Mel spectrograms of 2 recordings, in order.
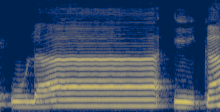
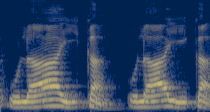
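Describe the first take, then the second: First: اولئک with a clear hamza kasra, ulaa-ika; correct pronunciation. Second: اولئک said oolayik with a ya sound; wrong اولئک, ی instead of hamza; common mispronunciation. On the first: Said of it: "اس کو پڑھیں گے اولئک". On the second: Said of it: "اکثر لوگ اس لفظ کو غلط پڑھتے ہیں". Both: Shown as a demonstration.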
